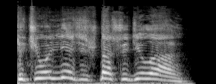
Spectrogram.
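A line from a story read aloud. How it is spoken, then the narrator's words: Furious uncontrolled shout. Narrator (Russian): крикнул Сергей, и его опять накатила еще более неконтролируемая злость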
